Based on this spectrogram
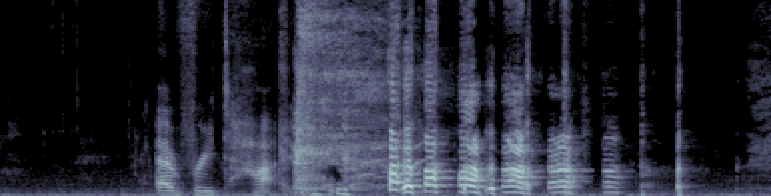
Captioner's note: all laughing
